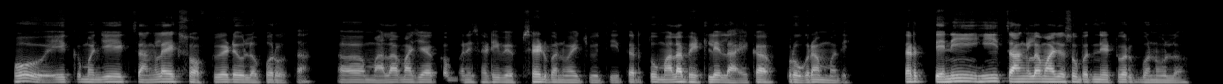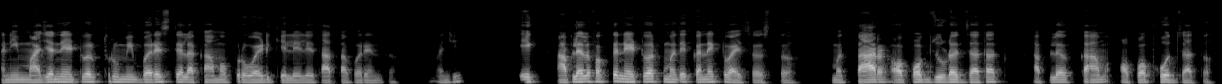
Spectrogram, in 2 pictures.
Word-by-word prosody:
हो. 135 -5 +2
एक 115 +3 -5
म्हणजे 115 0 -3
एक 120 0 -6
चांगला 115 +1 -2
एक 125 -1 +1
सॉफ्टवेअर 110 0 -1
डेव्हलपर 105 -1 -1
होता. 95 +5 -9 0.3
अ, 105 0 -3
मला 105 +1 -3
माझ्या 110 0 -2
कंपनीसाठी 105 +2 -8
वेबसाईट 105 +3 0
बनवायची 100 -1 -5
होती. 100 0 -9
तर 110 0 -2
तो 120 - 0
मला 110 +2 +4
भेटलेला 110 -2 0
आहे 95 0 -4
एका 105 +2 +1 0.2
प्रोग्राममध्ये. 105 -3 -2 0.6
तर 130 +1 +5 0.2
त्यानेही 140 +2 +3
चांगलं 130 0 +6
माझ्यासोबत 125 -2 +2
नेटवर्क 110 -1 -1
बनवलं 100 -1 -5 0.4
आणि 110 +2 -2
माझ्या 110 +1 +2
नेटवर्क 120 0 +1
थ्रू 120 0 -3
मी 115 0 -1
बरेच 120 +2 +3
त्याला 110 -2 +3
कामं 105 0 -1
प्रोव्हाईड 105 -1 0
केलेले 100 0 -2
आहेत 100 -2 -5
आतापर्यंत. 95 -1 -5 0.4
म्हणजे 110 +1 -10 0.7
एक 115 0 -1 0.2
आपल्याला 125 +5 +5
फक्त 130 +2 +1
नेटवर्कमध्ये 120 -1 +3
कनेक्ट 120 0 0
व्हायचं 95 -2 0
असतं. 90 0 -11 0.4
मग 100 -1 -4
तार 110 +2 +8
आपोआप 110 +1 +2
जुळत 115 0 +4
जातात, 105 +2 +3 0.4
आपलं 110 +2 0
काम 110 +1 +1 0.2
आपोआप 105 0 0
होत 110 -1 +4
जातं. 90 -3 -4
110 Hz, 145 wpm, -25 LUFS, 105-120 Hz, 0.7 s, तार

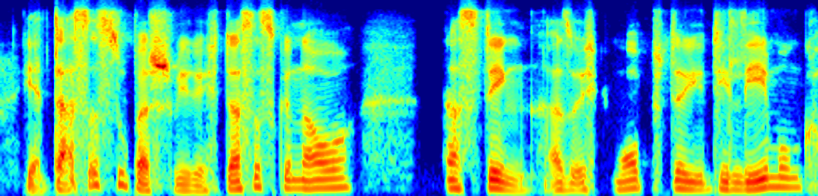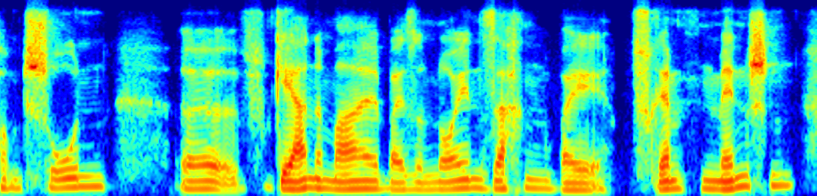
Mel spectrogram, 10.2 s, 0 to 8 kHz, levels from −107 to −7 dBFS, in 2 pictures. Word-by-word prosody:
Ja, - - -4
das - - +3
ist - - 0
super - - +2
schwierig, 90 -3 +7
das 115 +4 +3
ist 150 - 0
genau 130 +2 -1 0.6
das 125 -1 +1
Ding. 115 -10 +2
Also, 105 -2 -5
ich 105 - -4
glaube, 120 +3 -4
die 115 -4 -1
die 115 - -2
Lähmung 135 +7 0
kommt 130 -1 -8
schon, 145 +4 +2 0.5
äh, 120 -5 -4
f 100 - -15
gerne 125 +2 +2
mal 120 0 -1
bei 110 -2 -5
so 110 +1 -10
neuen 115 +5 -5
Sachen, 125 0 -6
bei 105 +1 -5
fremden 120 +1 -3
Menschen 160 +8 +3
120 Hz, 170 wpm, -23 LUFS, 110-130 Hz, 0.6 s, schwierig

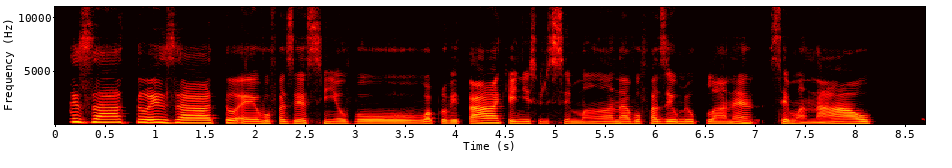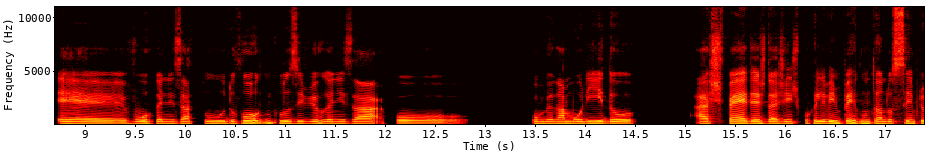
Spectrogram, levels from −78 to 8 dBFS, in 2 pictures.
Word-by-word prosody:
Exato, 275 -2 +1
exato, 225 -3 +2
é, 170 - 0
eu 170 0 -2
vou 185 - -2
fazer 180 0 -3
assim, 190 -4 -6
eu 155 - -4
vou 155 -2 -2
vou 165 - -2
aproveitar, 165 +8 +1
que 200 - -4
é - - +2
início 165 -1 -5
de 150 - -12
semana, 165 +3 -5
vou 175 - -3
fazer 170 -1 -2
o - - -1
meu 165 0 -4
planner 165 +5 -4
semanal, 160 +3 -1 0.5
eh, 155 -4 +2
vou 165 +4 -2
organizar 165 -2 -1
tudo, 180 0 0
vou, 195 +3 +4
inclusive, 180 -4 0
organizar 165 -1 0
com 140 - -2 0.7
o 175 - -1
meu 170 0 0
"namorido", 170 -2 +2 0.6
as 160 0 +1
férias 185 -1 +5
da 165 -1 +2
gente, 165 0 -3
porque 180 0 -3
ele 175 - +4
vem 180 - +6
me 190 - +1
perguntando 180 -3 +2
sempre, 180 +3 +1
170 Hz, 150 wpm, -24 LUFS, 160-185 Hz, 0.7 s, vem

